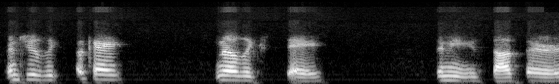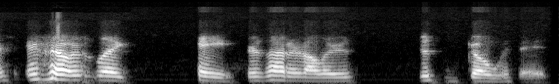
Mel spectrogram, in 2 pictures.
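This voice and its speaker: A woman's voice: mid-range voice, moderate pace, long pauses, no echo. A woman guest telling a story in casual chat, laughing often and acting out what people said. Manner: animated, laughing, acts out quotes. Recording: tinny phone-like call audio.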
